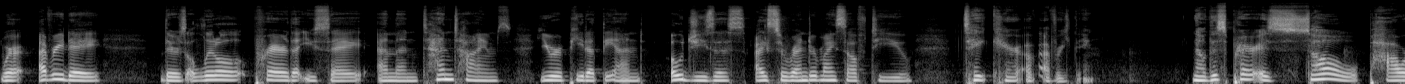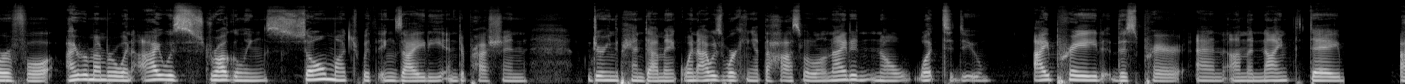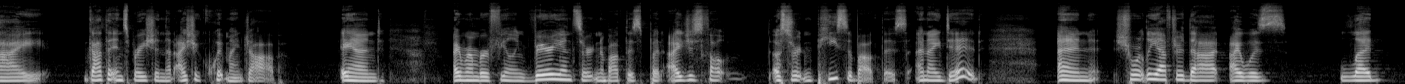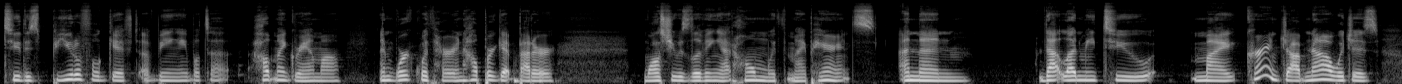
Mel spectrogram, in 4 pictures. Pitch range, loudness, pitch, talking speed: 170-195 Hz, -18 LUFS, 185 Hz, 160 wpm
